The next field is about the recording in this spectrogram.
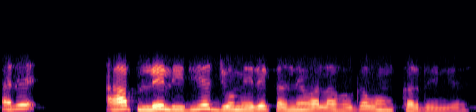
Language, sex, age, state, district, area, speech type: Hindi, female, 45-60, Uttar Pradesh, Hardoi, rural, conversation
